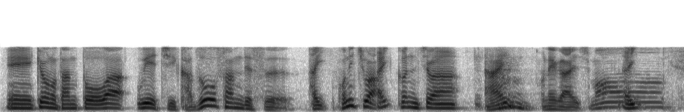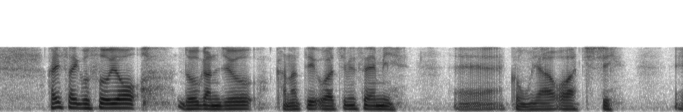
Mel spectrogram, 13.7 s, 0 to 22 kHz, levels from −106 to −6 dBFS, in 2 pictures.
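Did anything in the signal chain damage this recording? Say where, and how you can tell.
No, nothing in the chain damaged this speech, which comes through G.711 mu-law telephone coding at 64 kbps with the expected band limit below 4 kHz and with at most a faint, level-following quantisation hiss that belongs to the format itself.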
